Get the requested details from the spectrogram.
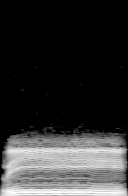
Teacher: Di sini hukum idgham bi gunnah. Ri masuk terus beserta dengung 2 harakat.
